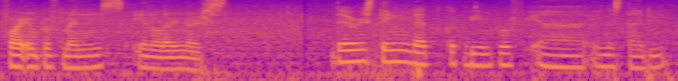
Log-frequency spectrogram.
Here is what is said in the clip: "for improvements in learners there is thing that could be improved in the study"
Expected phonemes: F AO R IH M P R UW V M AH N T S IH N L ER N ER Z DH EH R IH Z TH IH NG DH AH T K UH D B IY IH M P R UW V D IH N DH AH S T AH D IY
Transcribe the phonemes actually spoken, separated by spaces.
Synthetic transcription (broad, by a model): F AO R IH M P R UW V M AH N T S IH N L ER N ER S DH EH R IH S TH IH NG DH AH T K UH D B IY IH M P R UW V IH N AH S T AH D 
